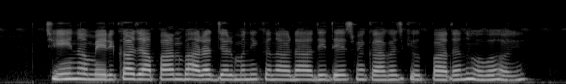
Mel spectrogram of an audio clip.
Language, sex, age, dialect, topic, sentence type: Magahi, female, 18-24, Central/Standard, banking, statement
